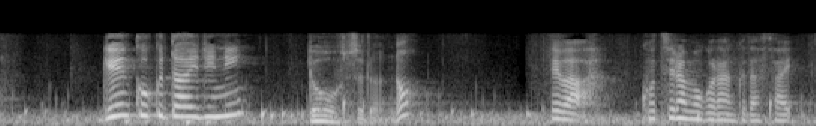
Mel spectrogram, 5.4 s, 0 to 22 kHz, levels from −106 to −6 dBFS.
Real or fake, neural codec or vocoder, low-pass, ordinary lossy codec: real; none; 7.2 kHz; MP3, 64 kbps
